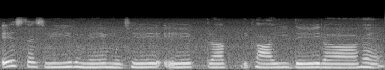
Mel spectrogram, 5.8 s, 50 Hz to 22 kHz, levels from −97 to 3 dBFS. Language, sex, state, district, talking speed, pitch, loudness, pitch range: Hindi, female, Madhya Pradesh, Katni, 105 wpm, 220 Hz, -14 LUFS, 210-225 Hz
